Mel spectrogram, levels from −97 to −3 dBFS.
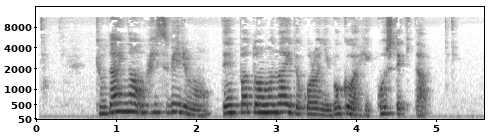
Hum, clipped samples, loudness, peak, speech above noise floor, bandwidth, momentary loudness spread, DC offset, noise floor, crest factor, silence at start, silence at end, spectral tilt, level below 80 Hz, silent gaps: none; under 0.1%; -26 LUFS; -12 dBFS; 35 dB; 11.5 kHz; 11 LU; under 0.1%; -60 dBFS; 14 dB; 0.75 s; 0.7 s; -5.5 dB/octave; -66 dBFS; none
